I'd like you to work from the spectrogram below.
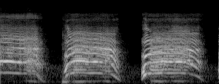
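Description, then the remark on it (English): A voice imitates a screaming skull with three loud, sustained wailing screams, each rising then bending downward in pitch, separated by brief gaps of silence. “The skull starts screaming.”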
